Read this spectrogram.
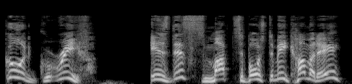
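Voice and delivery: high, loud, scandalized outburst; indignant demand. A narrator's reading. Ignatius objects to smut in the dark theater, loudly indignant. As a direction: demand it as a pompous, appalled heckler. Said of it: "Ignatius demanded in the darkness".

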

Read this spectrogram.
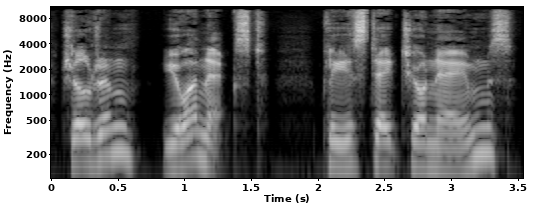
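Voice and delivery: high, loud, measured judge; judge, formal. A narrator's reading. Judge calling on the accused, formal. Voices the judge questioning the children.

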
